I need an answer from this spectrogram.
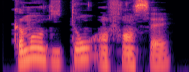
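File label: comment dit-on en francais, French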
